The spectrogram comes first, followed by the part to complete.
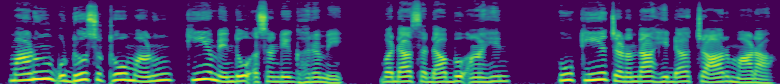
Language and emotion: Sindhi, neutral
